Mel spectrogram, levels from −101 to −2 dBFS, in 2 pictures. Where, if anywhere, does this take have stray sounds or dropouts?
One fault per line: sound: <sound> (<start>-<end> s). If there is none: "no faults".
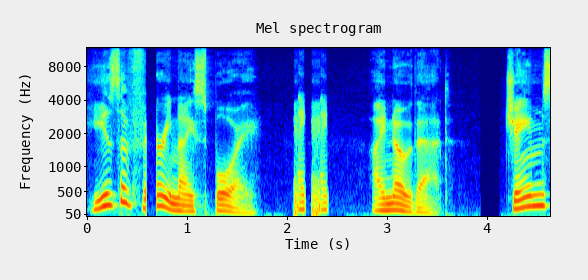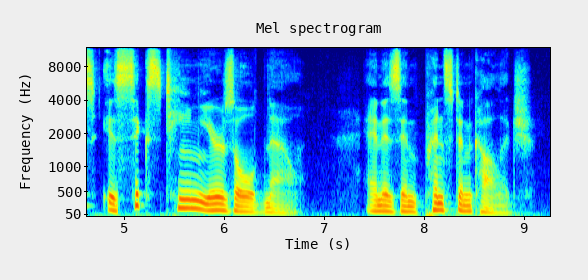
sound: dropout (0.6-0.7 s)
sound: laugh (2.1-2.4 s)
